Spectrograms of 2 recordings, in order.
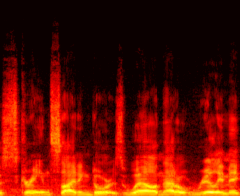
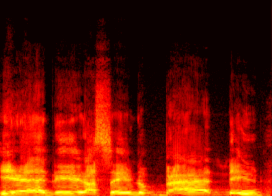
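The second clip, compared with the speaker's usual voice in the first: surfer dude character; 3 semitones higher, much slower than usual. Pretend.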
